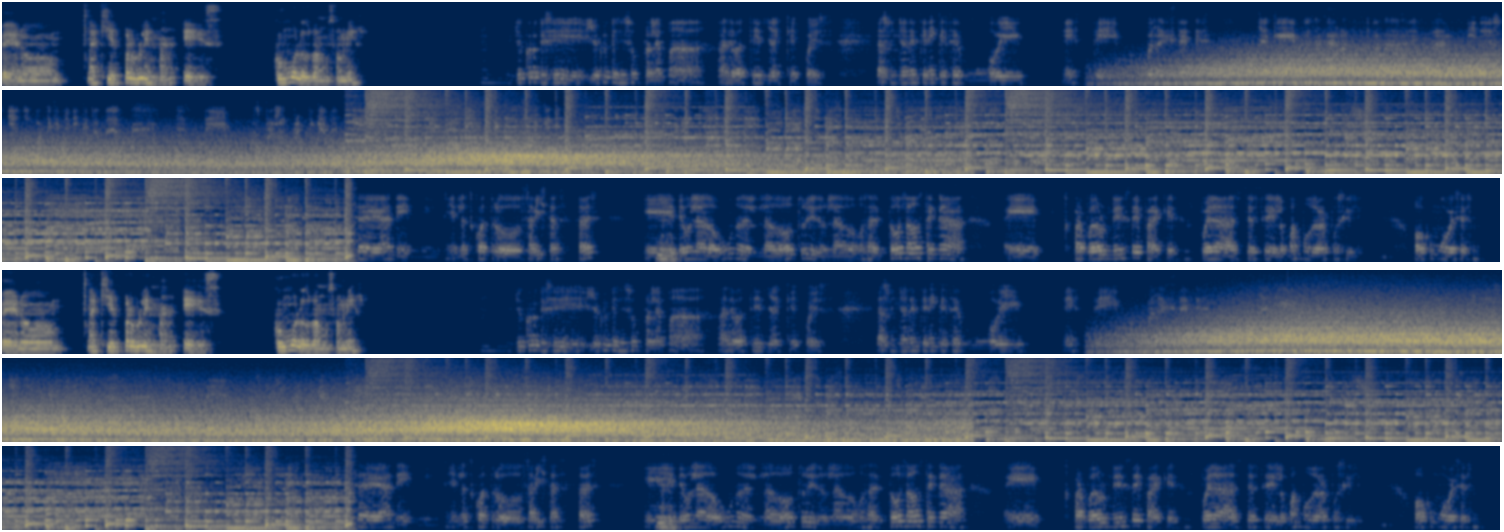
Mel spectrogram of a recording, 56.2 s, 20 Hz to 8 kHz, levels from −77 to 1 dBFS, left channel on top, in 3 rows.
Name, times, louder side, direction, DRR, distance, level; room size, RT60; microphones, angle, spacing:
voice 1, 0.0-2.7 3.4-4.5 45.7-45.9, right 1 dB, 30° right, 1.4 m, -27 dB
voice 2, 6.0-12.7 13.3-13.9 14.3-19.3 19.5-21.6 21.9-23.6 24.0-34.7 35.0-37.2 38.0-39.8 40.5-41.4 41.8-45.2 45.5-50.5 50.9-54.5 54.8-56.0, left 3 dB, 55° left, 4.1 m, -44 dB
sound 1, 13.9-30.9, right 6 dB, 75° right, 0.4 m, -22 dB
sound 2, 23.0-41.9, left 2 dB, 40° left, 0.8 m, -29 dB
7.3 x 7.2 x 2.4 m
head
